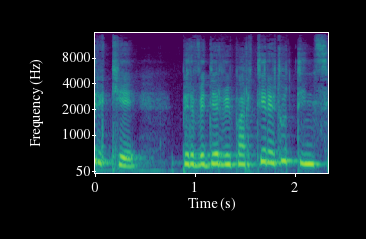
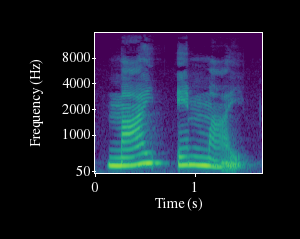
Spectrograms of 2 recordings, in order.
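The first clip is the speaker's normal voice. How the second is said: slow emphatic; much slower than usual. Acted. Lucignolo insists again.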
